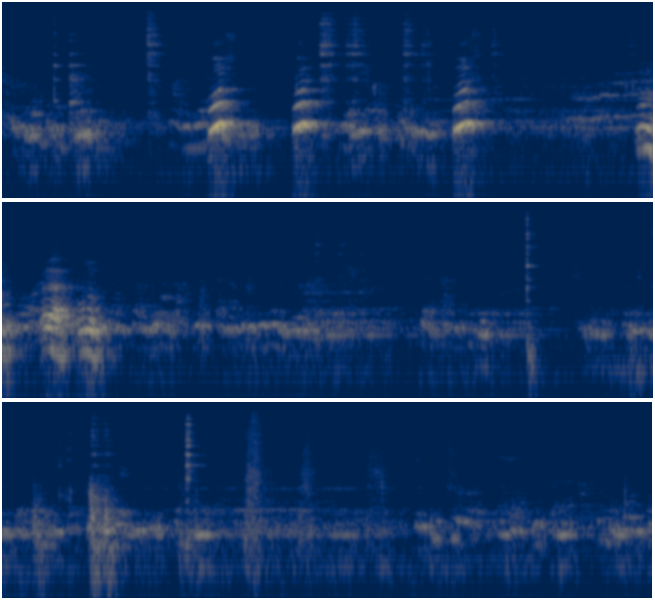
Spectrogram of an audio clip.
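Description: A spoon clinks against a plate.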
